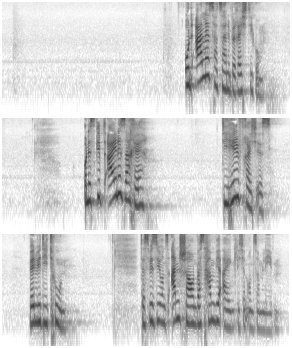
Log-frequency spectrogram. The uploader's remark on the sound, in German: Audiomitschnitt der Predigt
